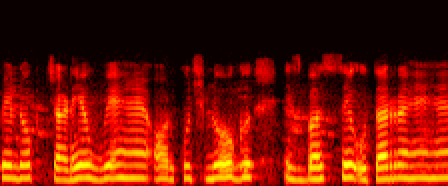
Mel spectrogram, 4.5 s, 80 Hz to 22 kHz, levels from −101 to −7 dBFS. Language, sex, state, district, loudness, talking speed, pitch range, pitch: Hindi, female, Uttar Pradesh, Jyotiba Phule Nagar, -37 LUFS, 185 wpm, 245-270 Hz, 265 Hz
